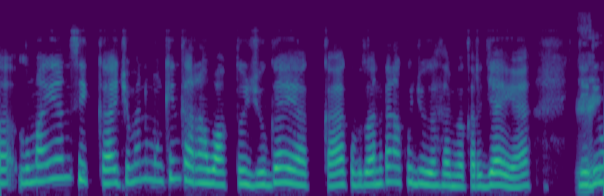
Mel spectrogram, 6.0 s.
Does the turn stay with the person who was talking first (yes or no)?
yes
